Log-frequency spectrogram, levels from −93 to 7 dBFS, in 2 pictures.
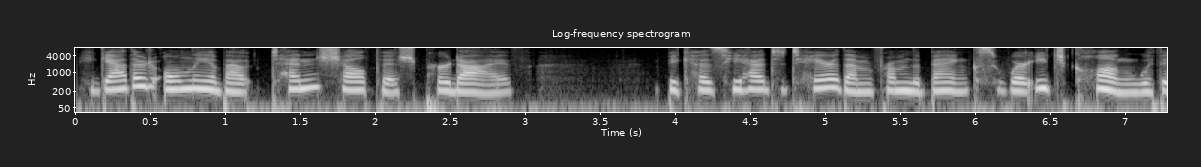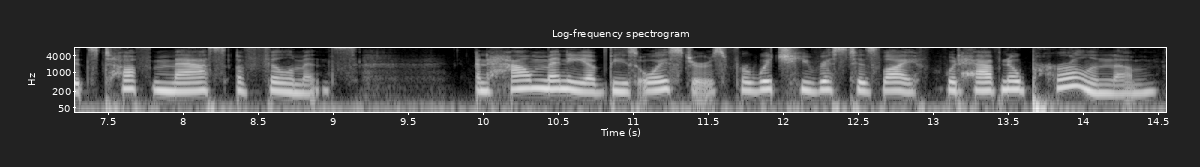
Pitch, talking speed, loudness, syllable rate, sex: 220 Hz, 180 wpm, -17 LUFS, 4.7 syllables/s, female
